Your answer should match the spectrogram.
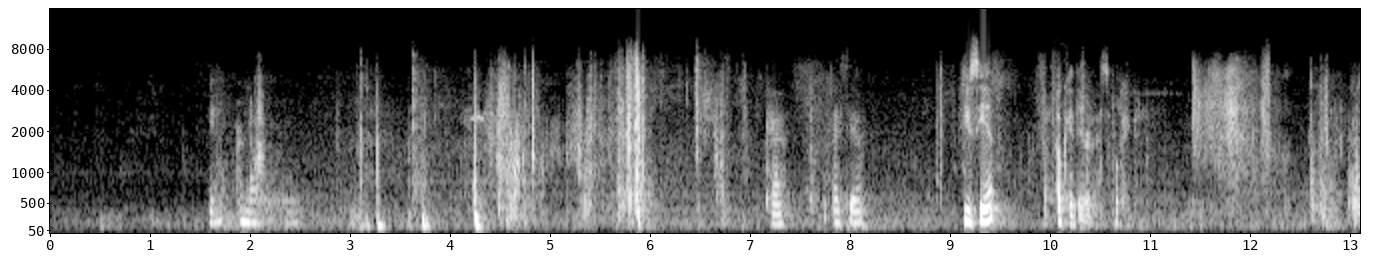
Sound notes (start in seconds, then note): none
